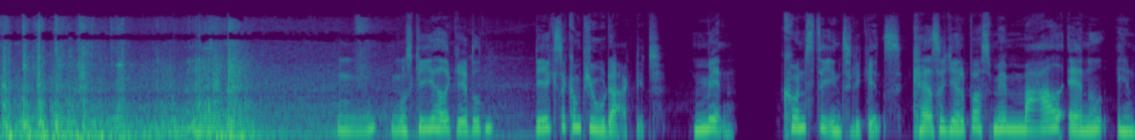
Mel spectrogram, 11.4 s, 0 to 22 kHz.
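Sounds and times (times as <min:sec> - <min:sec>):
scraping bangs of garbage truck emptying a bin: 0:00.0 - 0:03.0
garbage truck engine rumble while emptying a bin: 0:00.0 - 0:05.4
speech: 0:04.0 - 0:11.3.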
